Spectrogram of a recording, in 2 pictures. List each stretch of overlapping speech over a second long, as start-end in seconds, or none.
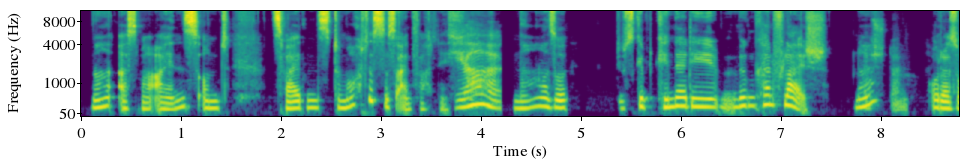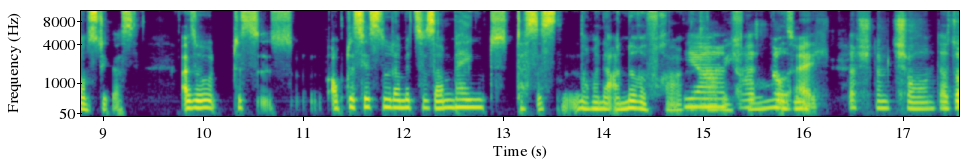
14.8-16.1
